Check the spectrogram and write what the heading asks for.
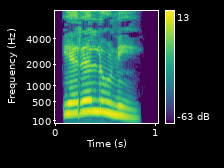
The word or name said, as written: ಎರಲುಣಿ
